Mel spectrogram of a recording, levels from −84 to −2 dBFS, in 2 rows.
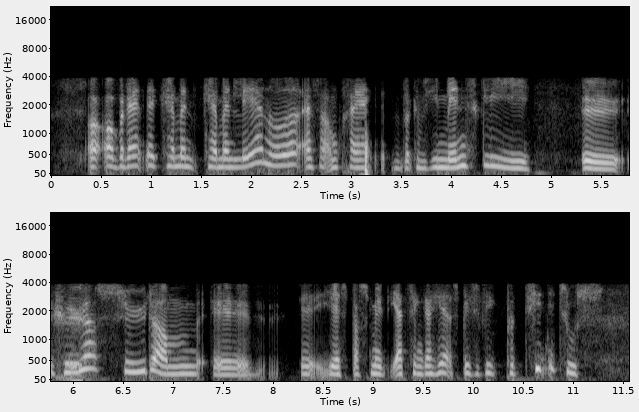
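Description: From start to end the speech has a buzzy, gravelly roughness and nothing above 4 kHz, typical of the GSM full-rate codec at 13 kbps. It models the vocal tract and drives it with a sparse, regularly spaced pulse train, so the damage is plainly audible.

At 3.06 s, right after "man lære noget altså" and before "hvad kan vi sige", lost GSM frames leave an 80 ms metallic ring, consistent with four 20 ms frames replaced by the last good one. At 5.96 s, after "vi sige menneskelige øh", a 100 ms gap rings the same way.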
